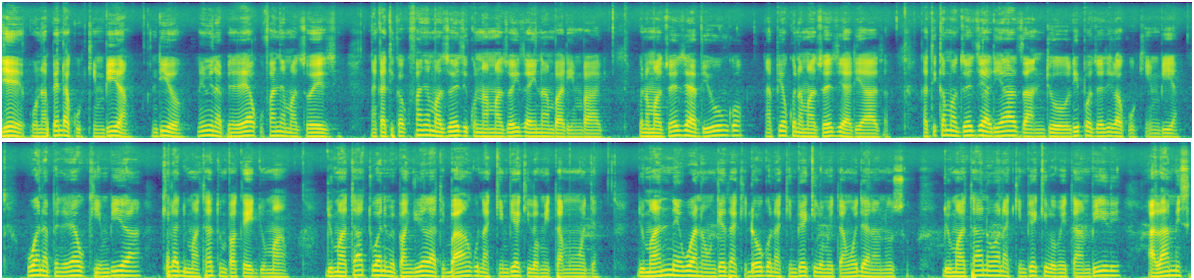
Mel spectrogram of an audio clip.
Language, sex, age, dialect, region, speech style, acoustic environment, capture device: Swahili, male, 25-34, Tanzania - Dar es Salaam, Tanzania, focused, nature, mobile / Linux / Chrome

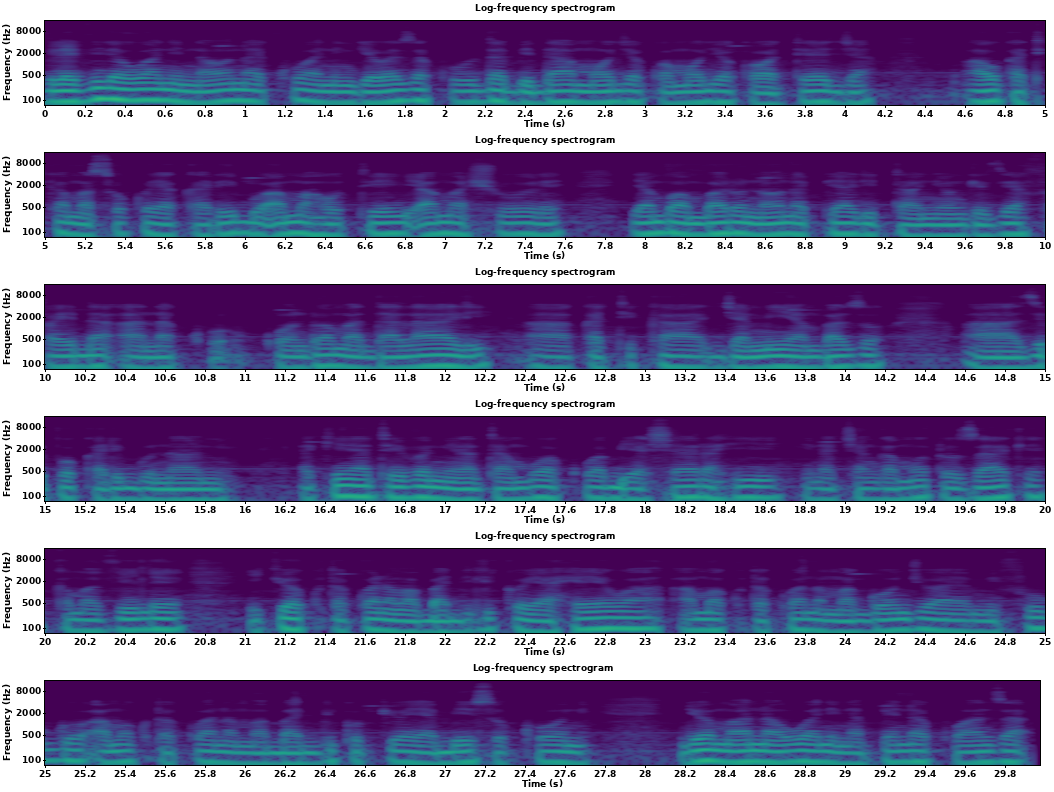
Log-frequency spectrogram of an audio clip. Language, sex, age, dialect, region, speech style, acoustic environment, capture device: Swahili, male, 25-34, Kenya - Mombasa, Kenya, relaxed, silence, mobile / Linux / Chrome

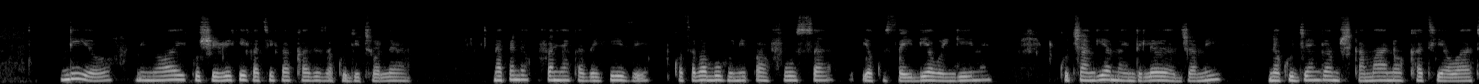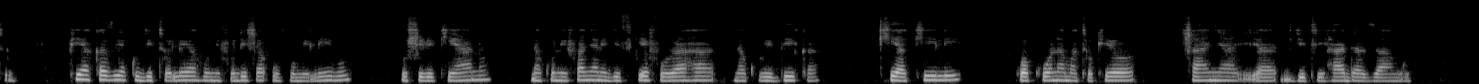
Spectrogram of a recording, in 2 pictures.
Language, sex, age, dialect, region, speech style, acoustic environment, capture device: Swahili, female, 25-34, Kenya - Mombasa, Kenya, relaxed, silence, mobile / macOS / Safari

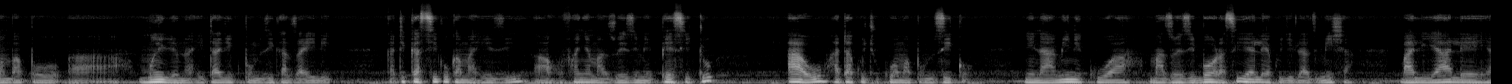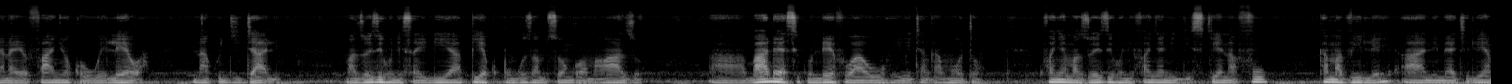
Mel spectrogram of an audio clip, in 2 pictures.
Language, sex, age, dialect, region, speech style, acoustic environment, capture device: Swahili, male, 18-24, Kenya - Mombasa, Kenya, focused, appliances, desktop / Windows / Chrome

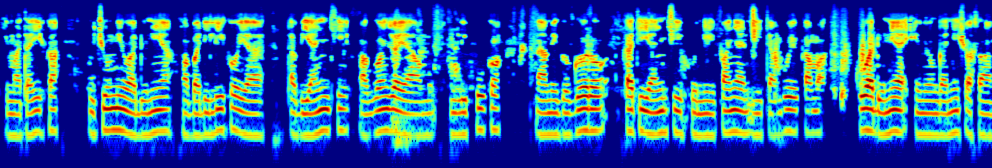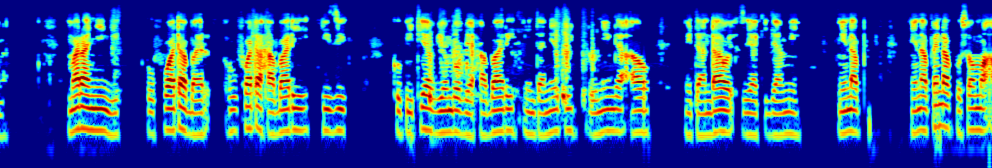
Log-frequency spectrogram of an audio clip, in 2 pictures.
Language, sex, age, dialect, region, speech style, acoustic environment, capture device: Swahili, male, 25-34, Kenya - Nairobi Sheng-influenced, Kenya, relaxed; focused, music; people talking, desktop / Windows / Chrome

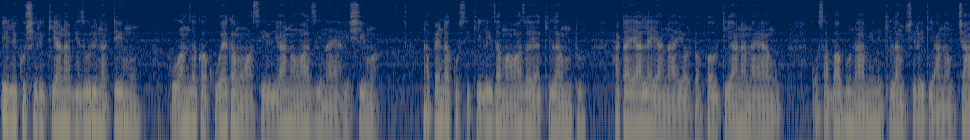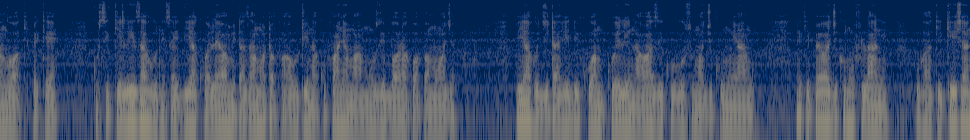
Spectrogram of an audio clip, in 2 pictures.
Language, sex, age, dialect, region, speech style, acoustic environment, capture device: Swahili, male, 25-34, Kenya - Nairobi Sheng-influenced, Kenya, stressed; relaxed, silence, desktop / Windows / Chrome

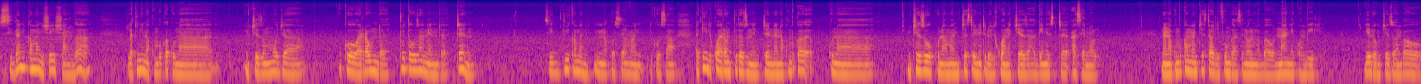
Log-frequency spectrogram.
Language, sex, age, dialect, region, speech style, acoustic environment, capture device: Swahili, male, 25-34, Kenya - Nairobi Sheng-influenced, Kenya, focused, traffic, desktop / Windows / Chrome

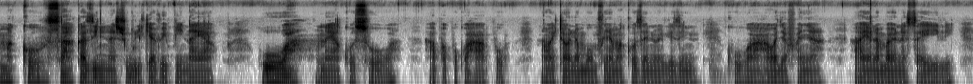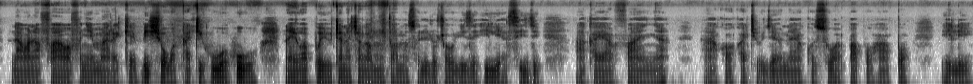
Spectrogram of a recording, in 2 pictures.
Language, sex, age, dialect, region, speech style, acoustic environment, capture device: Swahili, male, 18-24, Kenya - Nairobi Sheng-influenced, Kenya, relaxed, music, desktop / Linux / Chrome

